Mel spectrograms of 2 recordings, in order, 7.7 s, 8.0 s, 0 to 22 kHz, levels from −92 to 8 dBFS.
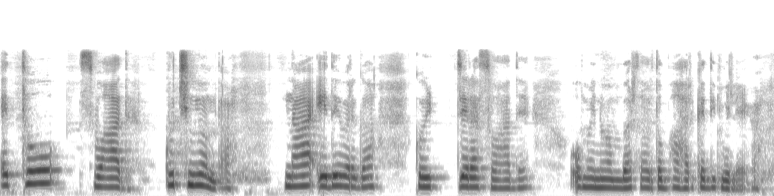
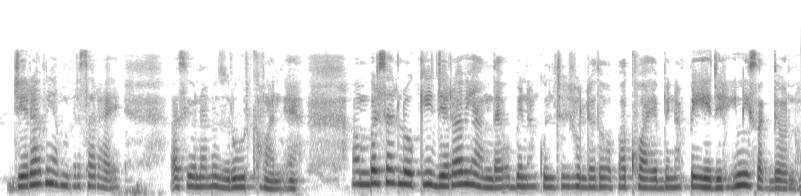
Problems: none marked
